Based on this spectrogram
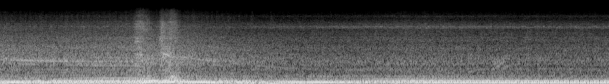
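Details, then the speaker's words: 1982 Dodge Ramcharger W150 V8, carburettor on choke warming up after sitting seven months: steady low idle with none of the earlier growling, previously blamed on the bad steering gearbox. "But I don't hear any of that growling. No either."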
